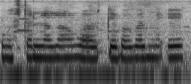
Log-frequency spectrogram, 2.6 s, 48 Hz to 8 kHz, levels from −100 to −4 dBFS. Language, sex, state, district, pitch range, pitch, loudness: Hindi, female, Uttar Pradesh, Lucknow, 235-245 Hz, 240 Hz, -16 LUFS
